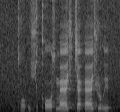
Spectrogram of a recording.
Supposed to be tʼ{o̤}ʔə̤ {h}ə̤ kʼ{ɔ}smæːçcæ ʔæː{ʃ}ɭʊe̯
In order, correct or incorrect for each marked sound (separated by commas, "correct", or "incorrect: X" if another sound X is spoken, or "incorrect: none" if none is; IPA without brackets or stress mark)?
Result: incorrect: ɔ̤, incorrect: ç, incorrect: ɔː, incorrect: ç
